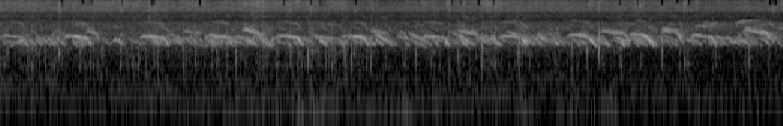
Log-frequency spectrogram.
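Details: A group of baby chicks chirping nonstop: thin, high, quickly rising and falling peeps overlap in a busy, steady chatter with only faint background hiss.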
